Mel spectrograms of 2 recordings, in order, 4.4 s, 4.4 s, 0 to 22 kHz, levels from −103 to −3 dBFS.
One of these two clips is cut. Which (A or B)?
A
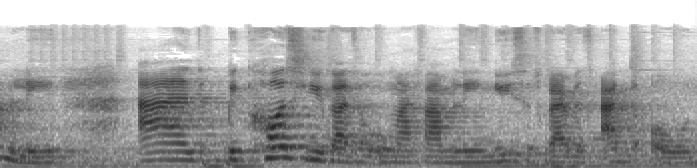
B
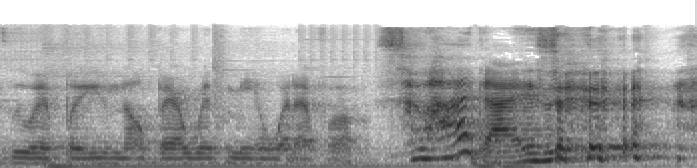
B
